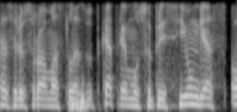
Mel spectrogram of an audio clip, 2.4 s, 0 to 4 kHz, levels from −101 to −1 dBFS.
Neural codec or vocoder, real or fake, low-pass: none; real; 3.6 kHz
